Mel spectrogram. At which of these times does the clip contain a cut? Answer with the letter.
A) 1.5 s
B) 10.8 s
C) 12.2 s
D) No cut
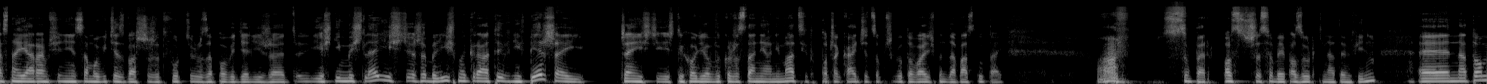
C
